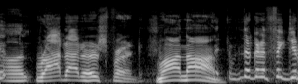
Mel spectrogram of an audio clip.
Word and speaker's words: Raanan Hershberg: It's a Hebrew word, so in Hebrew you have to have like a Israeli accent to say it.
